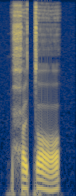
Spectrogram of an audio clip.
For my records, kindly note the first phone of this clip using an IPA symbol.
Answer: ħ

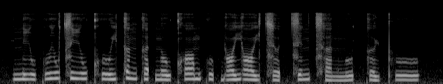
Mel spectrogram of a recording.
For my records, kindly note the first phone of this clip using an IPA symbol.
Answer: n̪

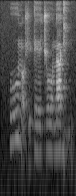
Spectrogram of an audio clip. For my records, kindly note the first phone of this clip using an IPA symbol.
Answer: uː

